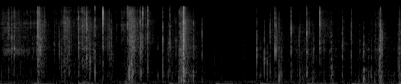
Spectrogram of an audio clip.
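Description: A thin plastic packet of glitter with a cardboard header is crinkled and rubbed with fingers and nails. It makes a dense run of bright, crisp crackles and sharp little clicks with almost no low end. A brief quiet gap falls in the middle before the crinkling picks up again.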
